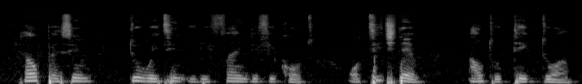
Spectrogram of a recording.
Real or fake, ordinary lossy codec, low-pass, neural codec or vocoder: real; none; 10.8 kHz; none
